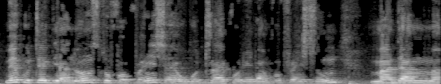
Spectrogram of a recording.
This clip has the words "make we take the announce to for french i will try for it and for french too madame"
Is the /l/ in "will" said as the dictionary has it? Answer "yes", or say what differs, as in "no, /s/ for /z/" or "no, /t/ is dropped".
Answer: no, /w/ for /l/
